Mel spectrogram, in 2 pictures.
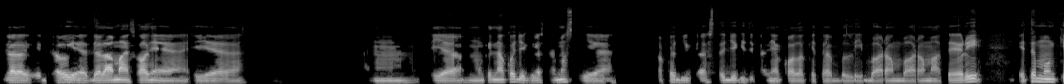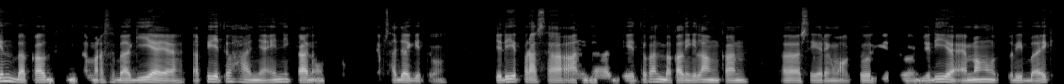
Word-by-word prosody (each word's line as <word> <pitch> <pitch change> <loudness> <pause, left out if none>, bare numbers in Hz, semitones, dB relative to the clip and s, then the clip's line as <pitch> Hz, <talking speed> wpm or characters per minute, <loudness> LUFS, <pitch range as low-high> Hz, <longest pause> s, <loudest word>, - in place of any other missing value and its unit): Sudah 100 -1 +5
lagi 95 - -1
jauh 100 +2 +3
ya, - - +3
sudah 95 - +2
lama 105 +2 +7
soalnya 100 +1 +3
ya? 85 - 0 0.2
Iya. 85 0 -2 1.2
Mhm, 85 0 -4 0.4
iya. 95 -1 +2 0.3
Mungkin 100 +4 -2
aku 110 - -1
juga 95 -1 -2
sama 105 +3 +1
sih 95 - -10
ya. 85 - -2 0.6
Aku - - -6
juga 90 0 -4
setuju, 100 -2 -2
gitu - - -6
kan - - -12
ya, 85 - -1
kalau 85 -1 0
kita 85 0 -8
beli 85 0 -6
barang-barang 85 0 -2
materi, 90 +7 +1 0.5
itu - - -2
mungkin 135 +3 +3
bakal 105 0 +4 0.2
bisa 105 - -2
merasa 110 +2 -3
bahagia, 105 +3 +4
ya. 85 - +1 0.2
Tapi 130 -1 +1
itu 135 - -4
hanya 100 -2 +1
ini 115 +2 0
kan 105 0 +4
untuk 90 - -5 0.2
sekejap - - -21
saja, 100 -1 +2
gitu. 90 -1 -6 0.6
Jadi, 100 +6 +2
perasaan 100 0 +1
bahagia 100 -1 -5
itu - - -6
kan 125 - +1
bakal 95 +1 +2
hilang 105 +2 +2
kan, 95 +1 +2 0.4
eee, 90 -1 +1
seiring 95 -2 -3
waktu, - - -6 0.2
gitu. 85 0 -7
Jadi, 90 - 0
ya, - - +6
memang 110 +2 +3
lebih 95 -2 -1
baik - - +1
95 Hz, 170 wpm, -23 LUFS, 90-105 Hz, 1.2 s, lama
